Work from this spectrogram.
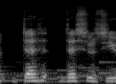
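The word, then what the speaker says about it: です: I didn't know Desu is silent. I did it right. I thought the U is just read quickly. No, it's it's pretty much silent. It it's it's from what I remember the the that pronunciation wise the U at the end is typically silent and it's a big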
